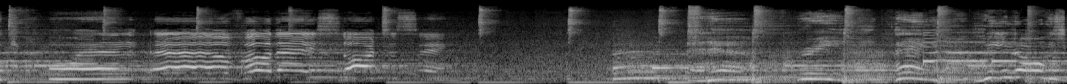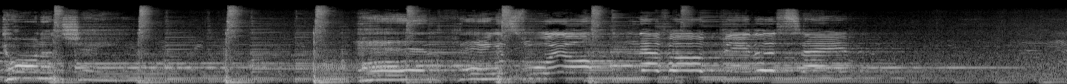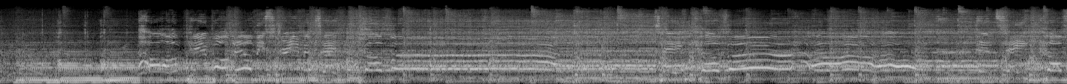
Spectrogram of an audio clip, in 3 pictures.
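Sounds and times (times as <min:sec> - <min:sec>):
acoustic band playing: 0:00.0 - 0:32.0.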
